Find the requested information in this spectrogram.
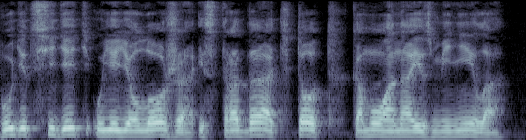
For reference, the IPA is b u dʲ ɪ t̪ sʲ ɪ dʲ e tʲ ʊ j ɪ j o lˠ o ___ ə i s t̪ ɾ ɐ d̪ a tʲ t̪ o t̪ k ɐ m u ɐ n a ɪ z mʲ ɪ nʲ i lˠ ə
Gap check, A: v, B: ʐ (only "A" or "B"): B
